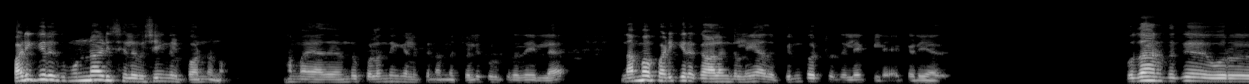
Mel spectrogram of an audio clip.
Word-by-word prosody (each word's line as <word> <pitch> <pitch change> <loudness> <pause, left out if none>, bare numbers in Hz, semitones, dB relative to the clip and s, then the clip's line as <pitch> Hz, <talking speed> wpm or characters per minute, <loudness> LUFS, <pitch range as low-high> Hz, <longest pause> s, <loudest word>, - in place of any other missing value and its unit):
படிக்கிறதுக்கு 205 +1 +5
முன்னாடி 195 +2 +7
சில 150 -2 +1
விஷயங்கள் 145 0 -5
பண்ணணும். 195 - -5 0.6
நாம 125 -1 -6
அதை 115 0 -3
வந்து 125 +4 -8
குழந்தைகளுக்கு 125 -2 -8
நம்ம 110 0 -8
சொல்லிக் 120 +3 -8
கொடுக்கிறதே 110 -2 -8
இல்ல. 100 0 -6 0.8
நம்ம 195 +5 +7
படிக்கிற 170 +1 +2
காலங்கள்லயும் 135 -1 +1
அதை 115 -2 -5
பின்பற்றுதலே 125 -5 -5
கிலே 445 +1 -13 0.2
கெடையாது. 405 - -5 1.9
உதாரணத்துக்கு 170 -1 +4 0.3
ஒரு 145 -1 +4
140 Hz, 105 wpm, -22 LUFS, 120-175 Hz, 1.9 s, முன்னாடி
